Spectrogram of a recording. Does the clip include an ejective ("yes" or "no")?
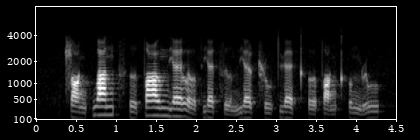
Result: no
